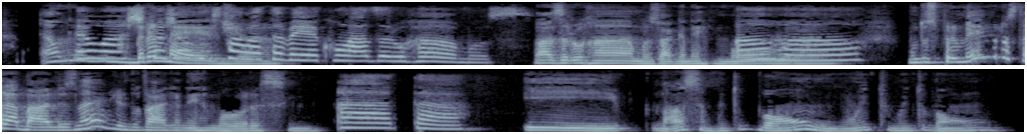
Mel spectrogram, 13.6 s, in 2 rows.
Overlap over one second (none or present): present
